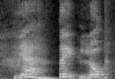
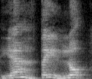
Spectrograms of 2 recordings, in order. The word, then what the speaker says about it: يهطل: Avec fatha, on la prononce ya. الهاء on a déjà vu avec سكون ça se prononce he. Ta on a déjà vu avec kasra ça se prononce t. Et lam avec damma ça se prononce lo.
